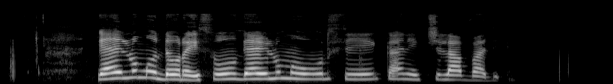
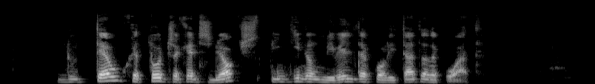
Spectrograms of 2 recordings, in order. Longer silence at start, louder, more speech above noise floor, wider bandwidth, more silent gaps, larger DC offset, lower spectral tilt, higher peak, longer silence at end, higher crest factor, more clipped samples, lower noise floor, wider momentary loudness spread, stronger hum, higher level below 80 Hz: first, 1 s vs 0.6 s; first, -20 LUFS vs -25 LUFS; about the same, 52 dB vs 50 dB; about the same, 11.5 kHz vs 11 kHz; neither; neither; about the same, -4 dB/octave vs -5 dB/octave; about the same, -2 dBFS vs -4 dBFS; second, 1.15 s vs 1.3 s; about the same, 18 dB vs 22 dB; neither; about the same, -71 dBFS vs -74 dBFS; about the same, 13 LU vs 14 LU; neither; second, -80 dBFS vs -72 dBFS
